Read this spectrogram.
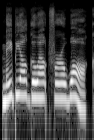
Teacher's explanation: Let your voice rise slightly on walk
